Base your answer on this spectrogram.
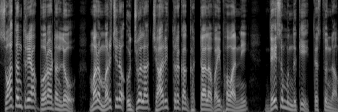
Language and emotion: Telugu, neutral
